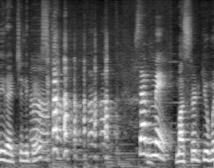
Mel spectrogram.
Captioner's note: chuckles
